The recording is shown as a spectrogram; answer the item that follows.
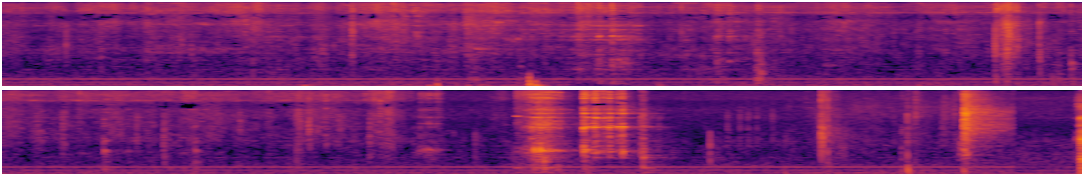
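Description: Faint workshop sounds around an engine block: a steady hum with a few scattered knocks and clicks, the loudest a thump about four seconds in.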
